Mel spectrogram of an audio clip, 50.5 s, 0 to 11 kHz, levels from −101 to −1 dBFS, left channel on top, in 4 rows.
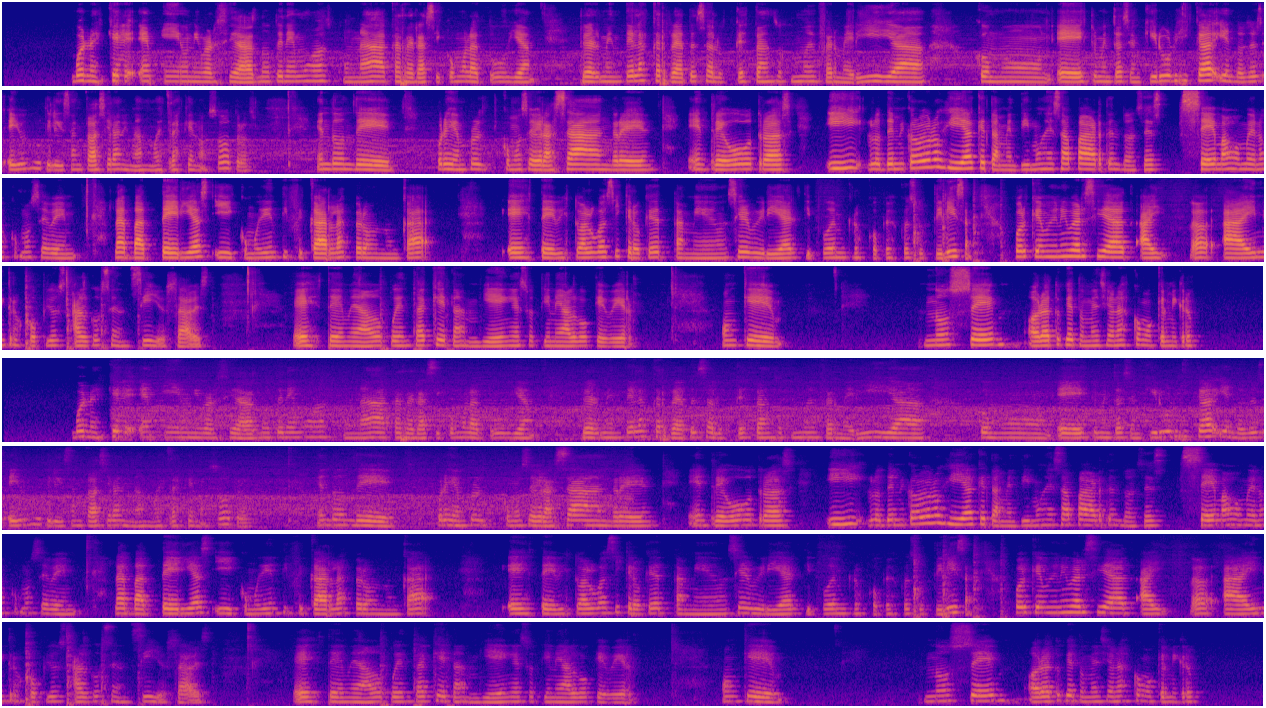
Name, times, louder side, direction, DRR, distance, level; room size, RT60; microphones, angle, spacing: voice 1, 0.7-5.3 5.8-15.1 15.8-16.5 17.0-20.5 20.9-29.5 29.8-29.9 30.3-33.2 33.4-39.9 40.8-44.2 45.1-45.7 47.1-49.8, left 6 dB, 75° left, 0.4 m, -37 dB
sound 1, 1.1-19.0, right 4 dB, 55° right, 0.4 m, -55 dB
sound 2, 33.3-35.4 36.5-39.7 39.9-40.0 40.3-40.4 40.7-42.7 43.0-43.1 43.4-43.5 43.8-43.9 44.2-45.0, left 2 dB, 40° left, 1.0 m, -58 dB
5.7 x 2.3 x 3.0 m
head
